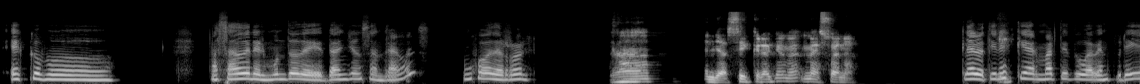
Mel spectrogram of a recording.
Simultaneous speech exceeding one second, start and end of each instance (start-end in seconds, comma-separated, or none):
none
